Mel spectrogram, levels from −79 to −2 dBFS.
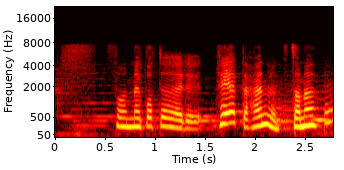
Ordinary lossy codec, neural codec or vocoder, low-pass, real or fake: none; codec, 16 kHz, 0.5 kbps, X-Codec, HuBERT features, trained on balanced general audio; none; fake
